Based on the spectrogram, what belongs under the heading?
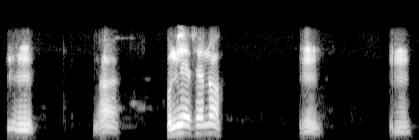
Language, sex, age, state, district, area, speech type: Assamese, male, 45-60, Assam, Dhemaji, rural, conversation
